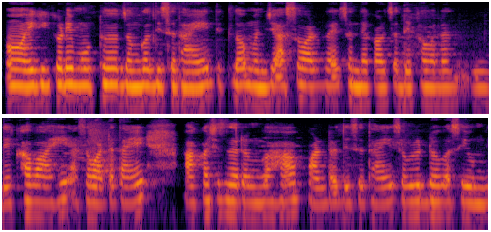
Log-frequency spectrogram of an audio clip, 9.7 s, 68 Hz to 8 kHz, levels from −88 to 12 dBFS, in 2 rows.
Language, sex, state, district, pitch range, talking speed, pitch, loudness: Marathi, female, Maharashtra, Dhule, 215-230 Hz, 180 wpm, 225 Hz, -18 LUFS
